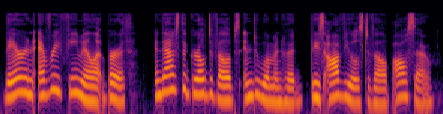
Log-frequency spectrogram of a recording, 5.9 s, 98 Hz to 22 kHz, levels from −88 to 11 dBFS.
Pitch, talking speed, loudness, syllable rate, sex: 220 Hz, 185 wpm, -17 LUFS, 6.4 syllables/s, female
